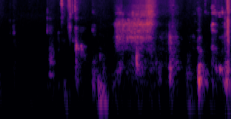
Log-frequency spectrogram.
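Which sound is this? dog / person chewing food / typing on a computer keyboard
person chewing food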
